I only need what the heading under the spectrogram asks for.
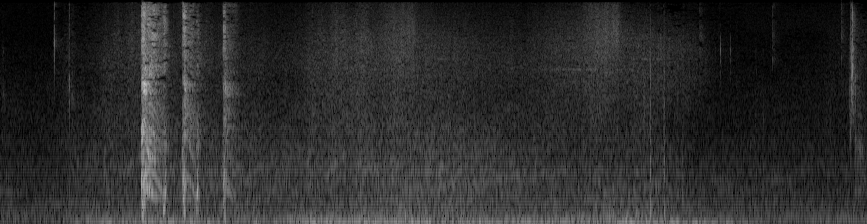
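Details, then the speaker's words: Short cluster of three or four loose coughs, then quiet room noise, from a sick adult male commentator who coughs repeatedly. "And here we are, so that's why you will hear me coughing all the time, and that's about it."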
